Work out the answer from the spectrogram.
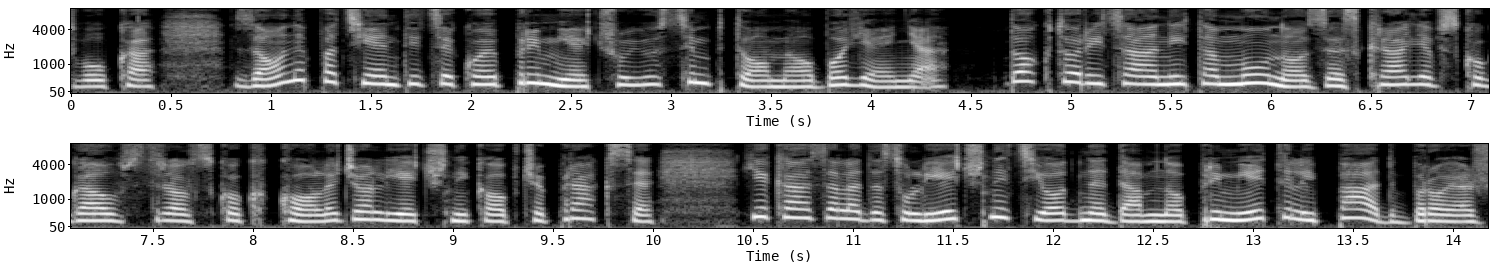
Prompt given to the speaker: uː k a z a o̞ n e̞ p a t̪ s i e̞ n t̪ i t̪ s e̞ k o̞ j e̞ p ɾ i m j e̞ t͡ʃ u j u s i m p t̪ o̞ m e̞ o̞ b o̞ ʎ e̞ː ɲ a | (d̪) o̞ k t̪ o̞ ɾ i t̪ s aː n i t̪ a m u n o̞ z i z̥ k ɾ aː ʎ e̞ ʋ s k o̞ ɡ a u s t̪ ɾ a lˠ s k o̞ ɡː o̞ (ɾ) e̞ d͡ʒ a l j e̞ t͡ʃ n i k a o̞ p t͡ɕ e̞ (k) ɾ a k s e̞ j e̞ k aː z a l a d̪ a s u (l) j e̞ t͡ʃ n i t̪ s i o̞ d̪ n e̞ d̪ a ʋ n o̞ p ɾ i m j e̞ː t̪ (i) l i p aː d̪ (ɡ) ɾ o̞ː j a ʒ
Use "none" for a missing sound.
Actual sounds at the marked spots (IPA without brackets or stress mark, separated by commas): d̪, l, p, l, i, b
